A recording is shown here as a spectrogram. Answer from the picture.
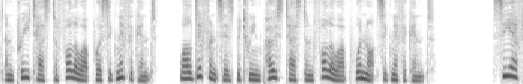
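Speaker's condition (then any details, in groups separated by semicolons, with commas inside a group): No condition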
